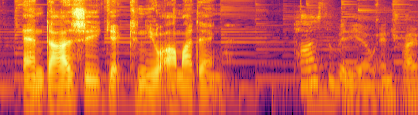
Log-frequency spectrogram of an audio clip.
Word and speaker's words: Endazhi-gikinoo'amaading: Could you try to pronounce it? Endazhi-gikinoo'amaading. Endazhi-gikinoo'amaading.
